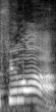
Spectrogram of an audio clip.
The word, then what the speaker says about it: Filó: Ô, dona Filó! Filó. Filó. Terminou em ló. Última sílaba é forte.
